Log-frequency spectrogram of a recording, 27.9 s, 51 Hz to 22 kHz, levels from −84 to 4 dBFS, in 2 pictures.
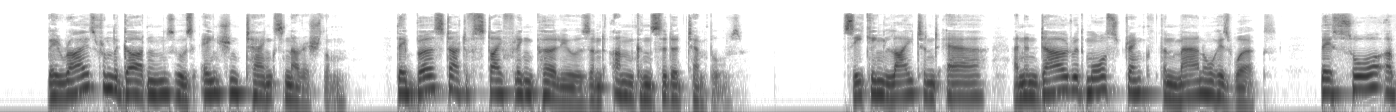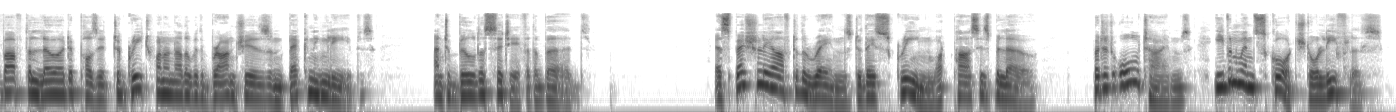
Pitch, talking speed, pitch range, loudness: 130 Hz, 160 wpm, 110-150 Hz, -24 LUFS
